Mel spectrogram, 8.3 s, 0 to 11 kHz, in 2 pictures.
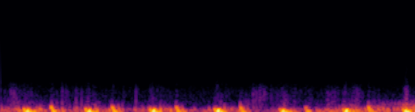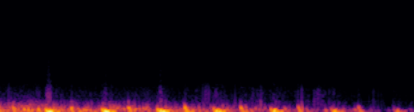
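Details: Male, self-auscultation with a stethoscope after a workout set: fast, strong heartbeat at roughly 100 beats a minute with some rubbing noise; normal heart sounds after exercise.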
